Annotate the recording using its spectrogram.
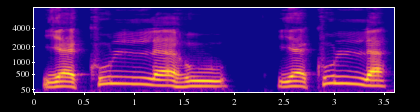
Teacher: Mais le noun est rentré dans le lem. Il a disparu complètement, le noun, dans le lem. C'est pour ça qu'on a une double lem, un double lem. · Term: fusion complète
